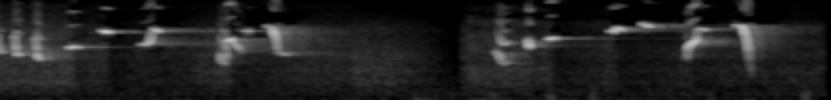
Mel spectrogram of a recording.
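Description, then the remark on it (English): A willie wagtail, a small Australian bird, sings a bright, twinkly, melodic phrase of quick whistled notes, pauses briefly, then repeats the same sweet phrase. Clear, with no other sounds. “They have a song, which is that pretty twinkly kind of noise that people might be familiar with.”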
